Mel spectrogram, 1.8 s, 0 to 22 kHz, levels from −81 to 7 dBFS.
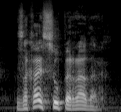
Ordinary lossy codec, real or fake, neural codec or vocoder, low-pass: none; fake; vocoder, 44.1 kHz, 128 mel bands, Pupu-Vocoder; none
